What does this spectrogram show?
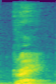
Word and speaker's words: GLEAT: pro wrestling slash MMA great and the weird thing about it it's spelled g-l-e-a-t but pronounced great that's right now before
